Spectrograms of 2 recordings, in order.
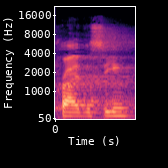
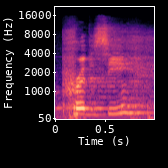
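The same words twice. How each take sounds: First: Privacy is said in the speaker's usual pronunciation. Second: Privacy is said in a playful alternative pronunciation.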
